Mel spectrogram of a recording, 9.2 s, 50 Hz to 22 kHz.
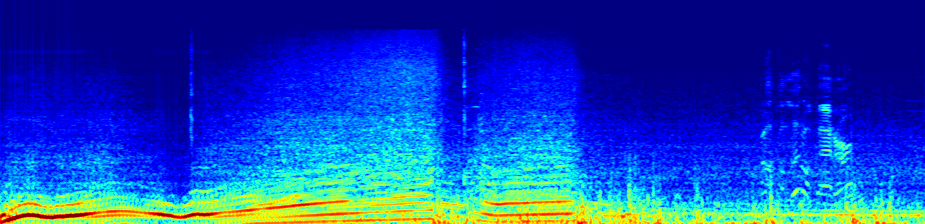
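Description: A 2005 Ford GT supercar accelerating hard from a standstill toward 60 mph on the street, its engine note rising steeply through the gears with brief shift breaks, loud and close with wind buffeting the microphone.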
